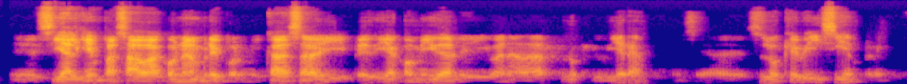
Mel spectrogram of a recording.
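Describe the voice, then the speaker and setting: A middle-aged man speaks with a Colombian accent from the Cali area, and his voice sits very low. He tells his story in an unhurried, reflective way, like a guest settling into a long interview. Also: steady tone, fairly bright tone, slightly rough, low-quality recording. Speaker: guest, business consultant. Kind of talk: casual interview talk.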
